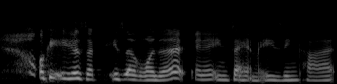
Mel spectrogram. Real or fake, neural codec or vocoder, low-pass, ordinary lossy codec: fake; codec, 16 kHz, 1 kbps, X-Codec, HuBERT features, trained on balanced general audio; none; none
